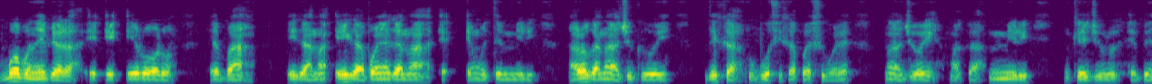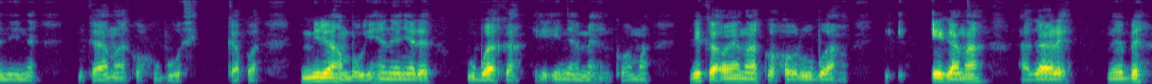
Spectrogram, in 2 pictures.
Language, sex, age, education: Igbo, male, 30-45, tertiary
